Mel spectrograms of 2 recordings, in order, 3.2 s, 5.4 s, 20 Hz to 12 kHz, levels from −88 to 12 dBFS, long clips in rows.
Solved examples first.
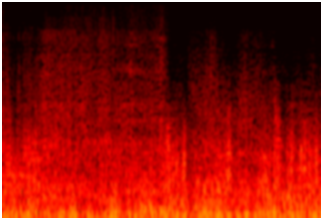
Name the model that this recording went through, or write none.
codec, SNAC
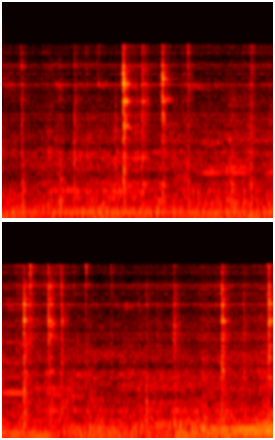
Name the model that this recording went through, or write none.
codec, SNAC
